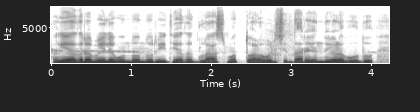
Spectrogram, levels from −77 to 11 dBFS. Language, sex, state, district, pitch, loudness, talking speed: Kannada, male, Karnataka, Koppal, 115 Hz, -15 LUFS, 125 wpm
